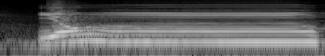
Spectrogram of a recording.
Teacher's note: Maka kita dapati bahwa nun tersebut tidak menetap di ujung lidah. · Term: ikhfa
